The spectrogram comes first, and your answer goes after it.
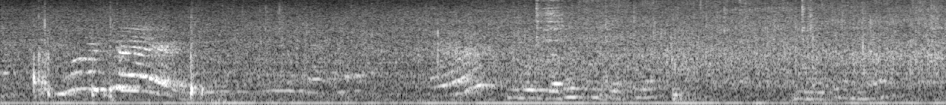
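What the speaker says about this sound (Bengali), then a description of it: "লাল শাক ভাজিটা চুলায় দিয়ে দিলাম।" Red amaranth greens frying in oil in a pan on a home stove, giving a steady, soft, rain-like sizzle with faint stirring, low and continuous under a background hum, with brief bits of a voice.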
